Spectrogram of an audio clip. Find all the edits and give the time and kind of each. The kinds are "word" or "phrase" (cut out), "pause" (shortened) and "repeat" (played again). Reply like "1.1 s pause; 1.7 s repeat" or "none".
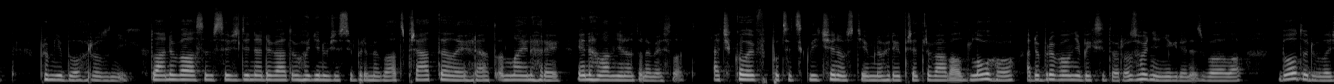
1.5 s pause; 5.7 s pause; 7.0 s pause; 10.2 s pause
